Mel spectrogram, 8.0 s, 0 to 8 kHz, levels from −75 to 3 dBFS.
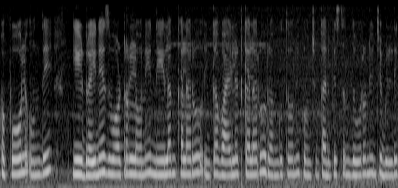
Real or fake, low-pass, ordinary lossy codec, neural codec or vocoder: real; 7.2 kHz; MP3, 64 kbps; none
